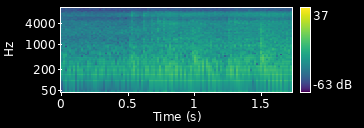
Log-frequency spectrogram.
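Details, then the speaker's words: Hero Splendor iSmart motorcycle, engine cold, original CDI refitted to test whether the CDI or heat is behind its cutting out when hot; starts first time and settles into a quiet, even single-cylinder putter with no stumbling: normal idle. "ये देखो first class start है engine ठंडा है अभी ये हो रही है"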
